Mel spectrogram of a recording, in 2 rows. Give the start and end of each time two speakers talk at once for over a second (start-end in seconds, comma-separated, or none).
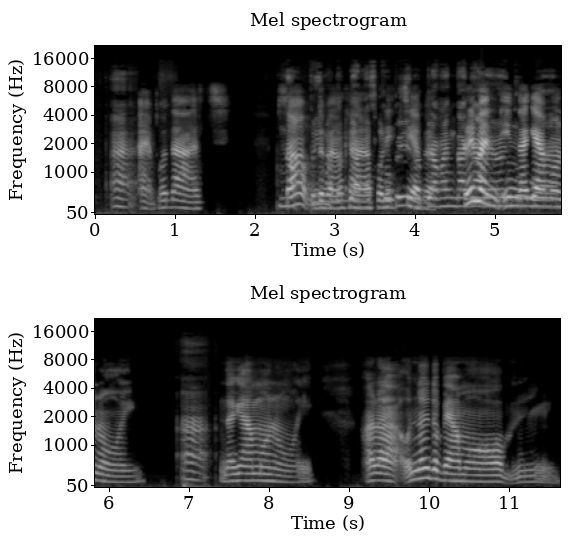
2.3-5.9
